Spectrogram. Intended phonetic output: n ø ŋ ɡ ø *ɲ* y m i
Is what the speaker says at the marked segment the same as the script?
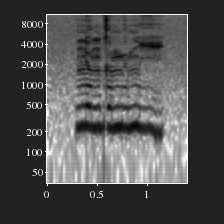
no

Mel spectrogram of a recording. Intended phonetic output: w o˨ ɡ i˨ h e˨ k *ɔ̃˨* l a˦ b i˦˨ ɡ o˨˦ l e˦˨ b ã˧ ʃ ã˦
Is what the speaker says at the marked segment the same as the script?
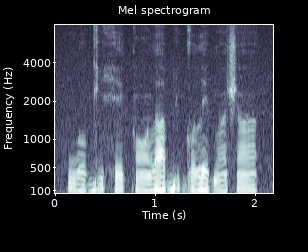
no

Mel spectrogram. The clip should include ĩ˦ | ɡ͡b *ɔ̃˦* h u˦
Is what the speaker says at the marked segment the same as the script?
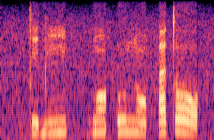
yes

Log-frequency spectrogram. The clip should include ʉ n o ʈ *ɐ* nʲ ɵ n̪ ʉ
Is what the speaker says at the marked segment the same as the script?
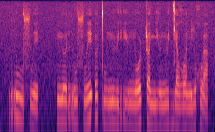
yes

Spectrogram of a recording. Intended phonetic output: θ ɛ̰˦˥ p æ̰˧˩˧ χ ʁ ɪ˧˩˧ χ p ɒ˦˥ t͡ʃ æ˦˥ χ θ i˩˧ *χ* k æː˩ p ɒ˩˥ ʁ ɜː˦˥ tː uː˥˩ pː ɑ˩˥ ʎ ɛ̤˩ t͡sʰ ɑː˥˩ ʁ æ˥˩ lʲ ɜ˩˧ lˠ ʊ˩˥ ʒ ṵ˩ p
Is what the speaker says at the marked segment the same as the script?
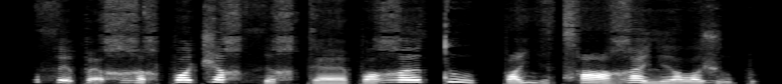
yes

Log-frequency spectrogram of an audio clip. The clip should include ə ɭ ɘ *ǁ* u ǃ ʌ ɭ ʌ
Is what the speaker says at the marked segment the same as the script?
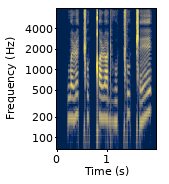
yes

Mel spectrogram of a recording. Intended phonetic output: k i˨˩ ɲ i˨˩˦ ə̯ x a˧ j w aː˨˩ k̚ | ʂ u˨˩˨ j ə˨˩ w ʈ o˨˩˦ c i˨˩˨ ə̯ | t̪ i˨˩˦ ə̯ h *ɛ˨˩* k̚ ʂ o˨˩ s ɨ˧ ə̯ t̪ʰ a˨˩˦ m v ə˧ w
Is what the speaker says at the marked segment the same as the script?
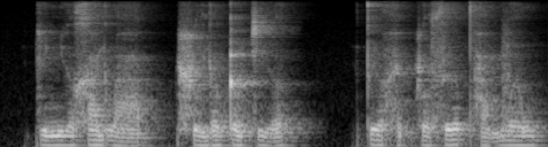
yes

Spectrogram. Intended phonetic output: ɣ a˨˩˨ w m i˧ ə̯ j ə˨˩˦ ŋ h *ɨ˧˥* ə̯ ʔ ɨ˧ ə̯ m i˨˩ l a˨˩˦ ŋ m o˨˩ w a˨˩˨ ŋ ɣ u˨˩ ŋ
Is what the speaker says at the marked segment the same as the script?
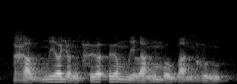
yes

